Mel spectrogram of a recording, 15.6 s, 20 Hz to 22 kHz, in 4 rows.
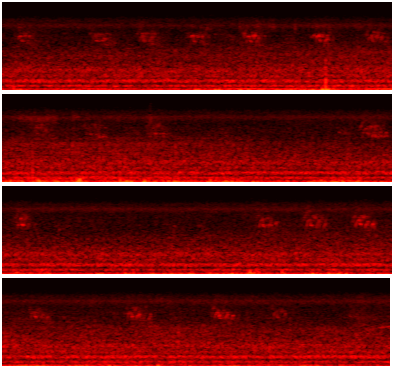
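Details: Wild honey bee swarm in flight during capture with lemon balm, a dense steady drone with harmonic bands around 250–500, plus faint chirps from small birds in the background and low rumbling wind.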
